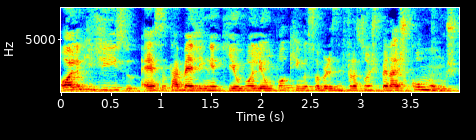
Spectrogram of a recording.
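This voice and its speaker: Noticeable background noise and audible room echo accompany a woman speaking at a medium pitch. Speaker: law teacher. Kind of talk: lecture. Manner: fast.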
